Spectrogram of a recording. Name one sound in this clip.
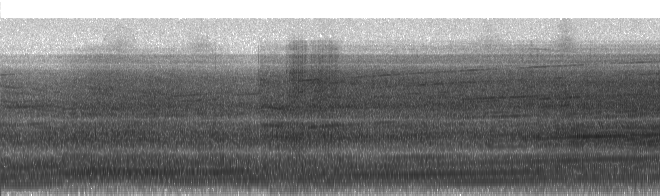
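A racing car engine roars at high speed, its pitch slowly rising as it accelerates.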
